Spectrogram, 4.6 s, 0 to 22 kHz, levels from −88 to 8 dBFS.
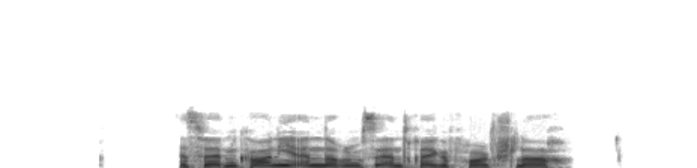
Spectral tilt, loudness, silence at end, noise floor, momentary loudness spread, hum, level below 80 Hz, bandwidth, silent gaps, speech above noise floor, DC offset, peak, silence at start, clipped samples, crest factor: -3.5 dB/octave; -16 LUFS; 0.9 s; -90 dBFS; 7 LU; none; -62 dBFS; 7.6 kHz; none; 74 dB; under 0.1%; -2 dBFS; 1.2 s; under 0.1%; 16 dB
